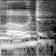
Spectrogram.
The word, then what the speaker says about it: Lod: Or I think in Hebrew it's pronounced Lod, but it's in Israel.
